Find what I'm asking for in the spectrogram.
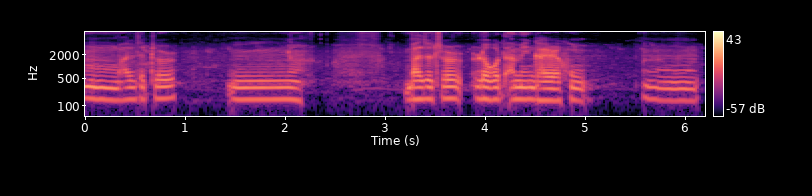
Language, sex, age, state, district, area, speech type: Assamese, male, 30-45, Assam, Golaghat, rural, spontaneous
